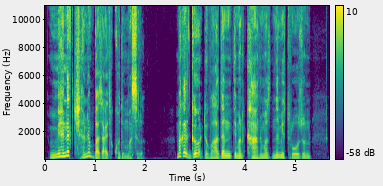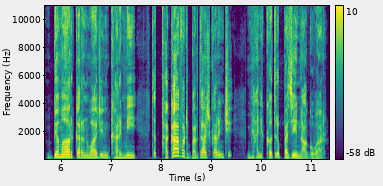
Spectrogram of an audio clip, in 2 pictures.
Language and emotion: Kashmiri, disgusted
